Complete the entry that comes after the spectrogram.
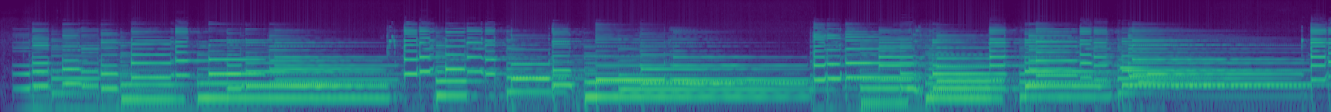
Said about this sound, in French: On va écouter euh, quelques secondes là aussi de ce morceau, on en parle juste après.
